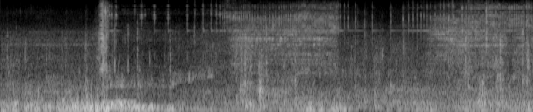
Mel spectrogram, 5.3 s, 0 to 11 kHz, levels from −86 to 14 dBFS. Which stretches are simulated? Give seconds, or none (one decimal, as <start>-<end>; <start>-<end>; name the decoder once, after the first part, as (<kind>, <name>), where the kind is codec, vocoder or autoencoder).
4.4-5.3 (vocoder, Vocos)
